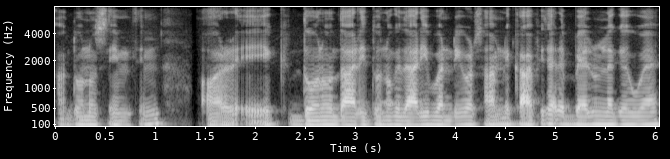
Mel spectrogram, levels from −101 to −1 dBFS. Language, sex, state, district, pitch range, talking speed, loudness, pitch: Hindi, male, Punjab, Pathankot, 95-105 Hz, 230 wpm, -20 LUFS, 100 Hz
